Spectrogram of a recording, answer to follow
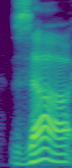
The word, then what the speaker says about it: ز: Za is pronounced just between the two incisors. When you put the tip of the tongue between the two incisors and slightly close to the lower incisor.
